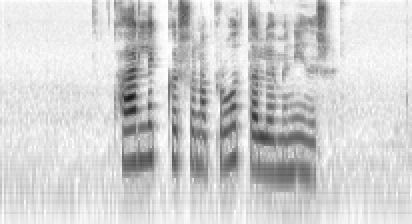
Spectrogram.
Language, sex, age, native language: Icelandic, female, 20-29, Icelandic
